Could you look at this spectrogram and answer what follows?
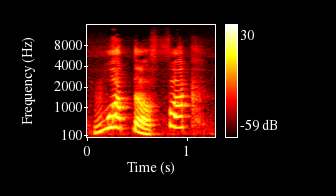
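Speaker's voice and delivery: high, very slow stunned question; mock disbelief. Seeing a cell phone drop from his pocket, drawn-out mock shock. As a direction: stretch each word in high disbelief.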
